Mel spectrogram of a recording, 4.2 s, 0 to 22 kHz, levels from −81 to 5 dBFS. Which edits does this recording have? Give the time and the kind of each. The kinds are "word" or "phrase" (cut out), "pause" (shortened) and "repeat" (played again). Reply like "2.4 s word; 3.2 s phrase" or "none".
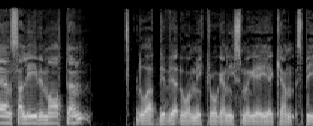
1.8 s word; 2.4 s word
